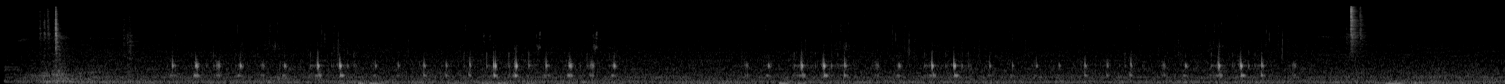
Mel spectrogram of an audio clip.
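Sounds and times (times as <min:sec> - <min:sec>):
bird clucking: 0:01.4 - 0:06.2, 0:07.3 - 0:13.1.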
